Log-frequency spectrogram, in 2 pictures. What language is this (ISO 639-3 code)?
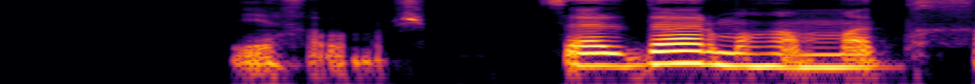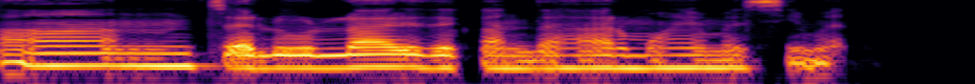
pus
